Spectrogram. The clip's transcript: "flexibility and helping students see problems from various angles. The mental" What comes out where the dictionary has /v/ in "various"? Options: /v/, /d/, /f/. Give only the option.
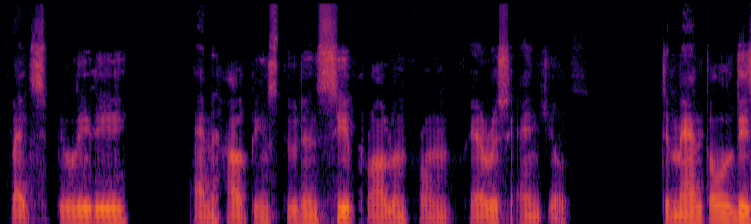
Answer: /f/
